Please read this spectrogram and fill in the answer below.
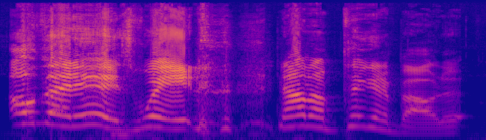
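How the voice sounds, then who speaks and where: A young man giving casual, excitable live reaction commentary, exclaiming and thinking aloud. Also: extremely high pitch, fairly quick, dry recording, studio quality. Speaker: reaction video host.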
